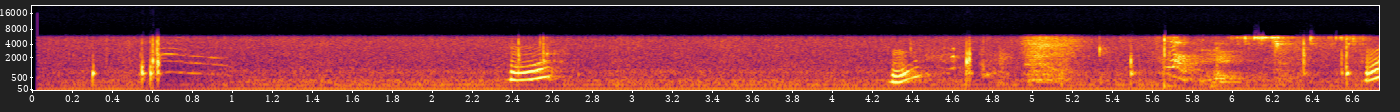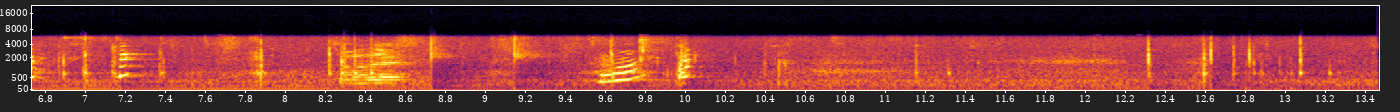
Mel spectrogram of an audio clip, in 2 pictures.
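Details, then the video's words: Siamese cat indoors chattering at a fly, trying to entice it to get caught; short rising chirps and brief meows come at scattered moments, mixed with human speech, clattering and handling noises. "Poppy the siamese talking to a fly"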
